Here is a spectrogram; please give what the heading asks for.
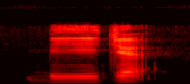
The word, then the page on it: beeja: Pali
